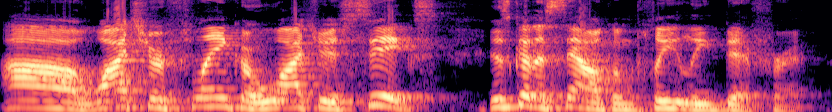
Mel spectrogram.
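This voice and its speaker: A man's voice: high-pitched, animated, normal speed, sharp tone. A man hosting a casual interview, easygoing and asking follow-up questions. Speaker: show host.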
